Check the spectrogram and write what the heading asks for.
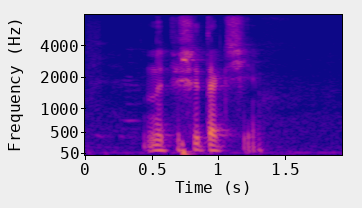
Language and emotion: Russian, neutral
